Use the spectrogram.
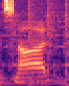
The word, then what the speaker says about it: Snod: Until next episode, my name is Snod. It rhymes with odd, and I'm out.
